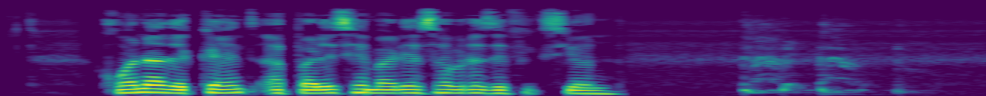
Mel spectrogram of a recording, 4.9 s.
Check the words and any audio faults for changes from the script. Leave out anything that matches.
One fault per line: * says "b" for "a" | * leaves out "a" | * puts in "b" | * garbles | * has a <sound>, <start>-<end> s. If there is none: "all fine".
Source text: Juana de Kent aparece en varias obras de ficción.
* has a cough, 3.7-4.7 s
